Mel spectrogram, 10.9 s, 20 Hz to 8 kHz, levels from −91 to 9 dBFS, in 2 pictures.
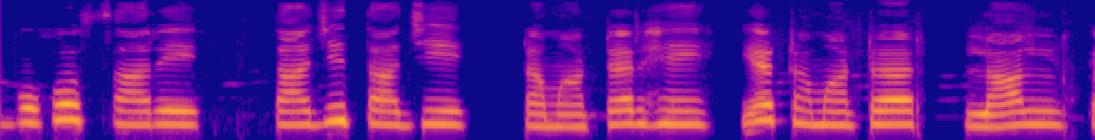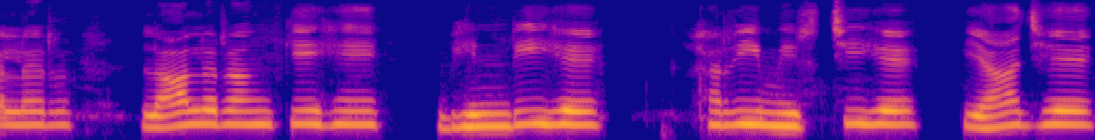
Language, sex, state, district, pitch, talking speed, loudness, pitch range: Hindi, female, Bihar, Saran, 255 Hz, 110 wpm, -20 LUFS, 240-265 Hz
